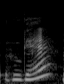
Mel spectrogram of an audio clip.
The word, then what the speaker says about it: hygge: Okej, okay, hygge Wymawia się hygge, mhm. – tak? Hygge.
